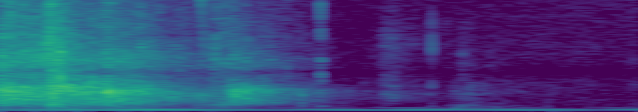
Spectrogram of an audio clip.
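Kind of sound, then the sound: crowd, audience applause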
